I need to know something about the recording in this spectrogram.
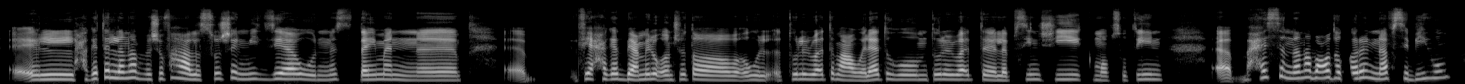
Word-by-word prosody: الحاجات 230 0 +2
اللي 300 -3 +4
أنا 310 +1 0
باشوفها 260 +3 -2
على 240 -3 +5
السوشيال 265 +5 0
ميديا 245 +1 +2
والناس 225 -1 -6
دايمًا 225 +1 +3 0.3
آآ، 195 0 +3 1.2
في 255 -1 +2
حاجات، 245 0 0
بيعملوا 230 -1 +3
أنشطة 230 +2 -3 0.3
و 195 +2 -4
وطول 240 +4 -6
الوقت 230 +1 -1
مع 205 -5 +3
ولادهم، 220 +3 0
طول 235 +1 -4
الوقت 225 -1 -1
لابسين 205 +4 -2
شيك، 230 0 +2
مبسوطين. 220 +4 -5 0.5
آآ، 390 -1 +4
باحس 325 +4 -2
إن 285 -6 -3
أنا 325 +3 +1
باقعد 300 0 +2
أقارن 280 +1 -1
نفسي 265 +1 +1
بيهم، 295 +8 -9
235 Hz, 130 wpm, -23 LUFS, 220-260 Hz, 1.2 s, على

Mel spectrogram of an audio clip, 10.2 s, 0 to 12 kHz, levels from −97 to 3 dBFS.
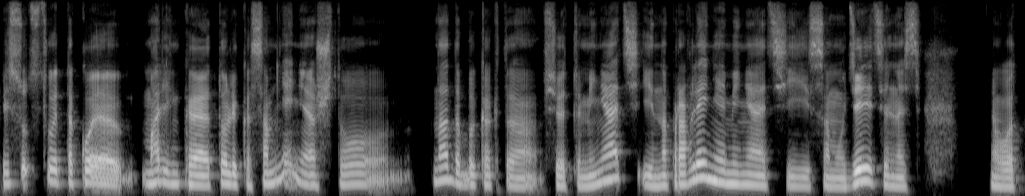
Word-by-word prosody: присутствует 165 - -3
такое 75 - +4 0.2
маленькая 145 -4 +2
толика 140 -1 0
сомнения, 150 - -2
что 140 +5 -4 0.4
надо 185 -3 0
бы 135 - -2
как-то 120 -4 -4
всё - - -2
это 115 - -5
менять: 190 - 0
и 125 -2 -2
направление 160 - +3
менять, 135 -3 -1
и 115 -1 -4
саму 110 0 -3
деятельность, 135 -6 +3 0.7
вот. 110 -3 -1
140 Hz, 110 wpm, -27 LUFS, 120-160 Hz, 0.7 s, такое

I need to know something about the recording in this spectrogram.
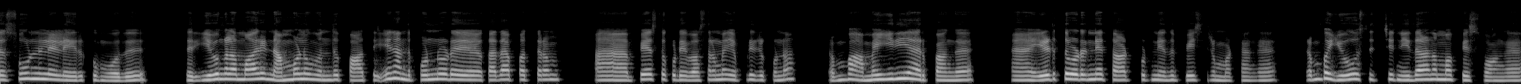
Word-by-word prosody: சூழ்நிலையில 250 -5 +2
இருக்கும்போது, 185 -2 -2 0.5
சரி, 185 -2 -1
இவங்களமாரி 240 +1 +4
நம்மளும் 240 +4 +3
வந்து 205 +1 0
பாத்து 190 +1 -3
ஏன்னா 275 +2 +4
அந்த 215 -3 -1
பொண்ணுடைய 230 0 +3 0.3
கதாபாத்திரம், 220 +1 -2 0.5
அ - - +1 0.3
பேசக்கூடிய 230 -3 -1
வசனம்லாம் 215 +3 -2
எப்பிடி 220 +2 -5
இருக்குன்னா, 200 +3 -5 0.4
ரொம்ப 210 +5 -1
அமைதியா 245 +6 +4
இருப்பாங்க. 195 -2 -1 0.6
அ - - 0 0.3
எடுத்த 245 +3 -1
உடனே 230 +1 +2
தாட் 205 0 -1
பூட்ன்னு 215 -1 -3
எதுவும் 200 0 -6
பேசிற 200 0 -5
மாட்டாங்க. 185 +1 -8 0.5
ரொம்ப 240 +5 0 0.2
யோசிச்சு 230 -1 -1
நிதானமா 225 +2 +2
பேசுவாங்க. 180 -2 -4
220 Hz, 120 wpm, -23 LUFS, 200-235 Hz, 0.6 s, இவங்களமாரி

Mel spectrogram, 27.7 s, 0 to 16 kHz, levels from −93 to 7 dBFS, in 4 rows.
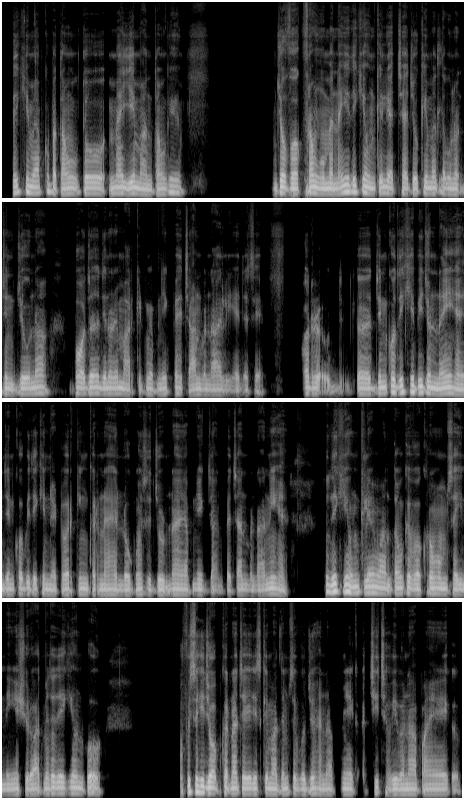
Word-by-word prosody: देखिए, 120 +3 0
मैं 110 - +2
आपको 120 +5 -3
बताऊँ 95 -5 0
तो 100 -1 +1
मैं 105 +2 +1
ये 100 0 +3
मानता 85 -1 -1
हूँ 90 0 -1
कि 115 -1 -1 1.5
जो 110 -1 +6
वर्क 95 0 +3
फ्रॉम 110 -1 +4
होम 95 0 +3
है - - +4
ना 95 - +1
ये 125 +4 +4
देखिए 120 -1 +2
उनके 100 0 +1
लिए 110 -2 +2
अच्छा 95 - -4
है 95 - +1
जो 95 +1 0
कि 100 - -2
मतलब 100 -1 -1
उन 90 -1 0
जिन 95 -4 -1
जो 95 0 +3
ना, 105 +2 0 0.4
बहुत 100 -1 +1
ज़्यादा 105 0 +2
जिन्होंने 95 0 +1
मार्केट 90 -2 -6
में 95 - -1
अपनी 90 0 -4
एक - - -6
पहचान 90 -3 -3
बना 85 -1 -4
ली 80 0 -8
है। 75 0 -8
जैसे - - -10 0.7
और 105 -2 -1 0.7
अ, - - +3 0.2
जिनको 105 +4 +2
देखिए 125 +3 +1
अभी 115 -1 +2
जो - - +6
नए 100 +1 +4
हैं, 85 -1 +1
जिनको 90 +1 -1
अभी 100 +2 -2
देखिए 95 0 -3
नेटवर्किंग 90 +2 -2
करना 85 0 -1
है, 85 -1 0
लोगों 85 +2 -1
से 90 -1 -5
जुड़ना 85 +1 +1
है, 85 - 0
अपनी 85 +1 -3
एक 85 - -5
जान - - -8
पहचान 85 0 -4
बनानी 85 +4 -1
है। 80 -4 -1 0.6
तो 130 - +1
देखिए 130 0 +5
उनके 110 -2 +2
लिए 110 0 +4
मैं 110 - +3
मानता 100 -1 +1
हूँ 100 - +2
कि 105 - +3
वर्क 90 -2 0
फ्रॉम 95 0 +2
होम 95 -1 +2
सही 90 0 +2
नहीं 85 +1 0
है, 90 - +1
शुरुआत 90 0 -1
में 95 0 0
तो 105 - +3
देखिए 100 +1 +2
उनको 100 -2 +1 1.2
ऑफ़िस 120 +2 +1
से 120 - +7
ही 115 - +6
जॉब 105 -1 +5
करना 100 - +3
चाहिए। 95 -1 +3
जिसके 95 +1 0
माध्यम 95 0 +1
से 95 - -2
वो 90 0 -1
जो 95 - +3
है 95 - -2
ना 90 +1 -1
अपनी 90 +2 -3
एक 90 - -5
अच्छी - - -5
छवि 90 +3 -1
बना 90 0 +2
पाएँ, 85 0 0
एक 90 - -6
95 Hz, 225 wpm, -23 LUFS, 90-105 Hz, 1.5 s, से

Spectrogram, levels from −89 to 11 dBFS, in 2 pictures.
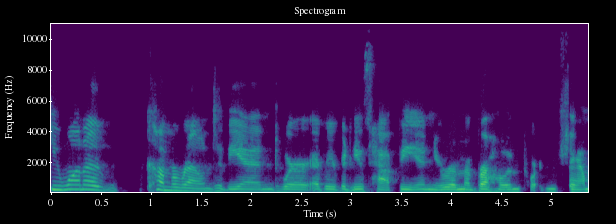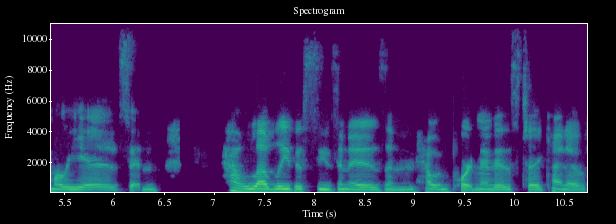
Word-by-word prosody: you 270 -2 +2
wanna 285 -2 0 0.5
come 245 -6 0
around 175 -6 -2
to 170 - -7
the 150 +1 -2
end 145 0 -4
where 145 -1 -2
everybody's 150 -1 -3
happy, 140 -1 -2
and 140 -1 -3
you 135 - -3
remember 145 +1 +3
how 145 -1 -3
important 150 +1 -6
family 145 0 +1
is, 140 -1 -2
and 140 +4 -3 0.7
how 195 -5 +1
lovely 155 -1 +6
the 155 +1 +1
season 150 0 +1
is, 140 0 +2
and 140 +1 -3
how 155 -3 0
important 145 0 0
it - - +4
is 150 0 -4
to, 140 -1 +2
kind 155 -6 -1
of, 130 +2 -2
145 Hz, 175 wpm, -24 LUFS, 140-155 Hz, 0.7 s, lovely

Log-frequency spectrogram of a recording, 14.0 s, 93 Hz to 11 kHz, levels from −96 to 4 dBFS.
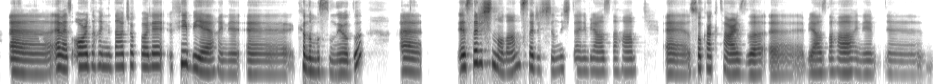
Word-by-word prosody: Eee, 180 -1 +2
evet 230 -2 +6
orada 260 0 +4
hani 250 -2 -5
daha 260 0 +1
çok 270 0 -6
böyle 260 +1 +2 0.2
Phoebe'ye 230 -11 +4
hani, 180 -1 -7
eee, 85 - -5
kanım 205 -6 +1
ısınıyordu. 180 - -2 0.6
Iıı, 195 -2 +2 0.6
eee, 245 +1 +8
sarışın 310 +1 +6
olan, 190 +6 -3
sarışın 215 -6 -1
işte 215 -2 -9
hani 200 0 -9
biraz 195 -1 -6
daha, 200 0 -7 0.5
eee, 175 -1 -2
sokak 230 -1 -1
tarzı, 175 -2 +1
eee, 85 0 -9
biraz 185 - -4
daha 195 -1 -8 0.2
hani, 180 -2 -11 0.2
ııı, 170 -1 -17
195 Hz, 125 wpm, -24 LUFS, 175-240 Hz, 0.6 s, eee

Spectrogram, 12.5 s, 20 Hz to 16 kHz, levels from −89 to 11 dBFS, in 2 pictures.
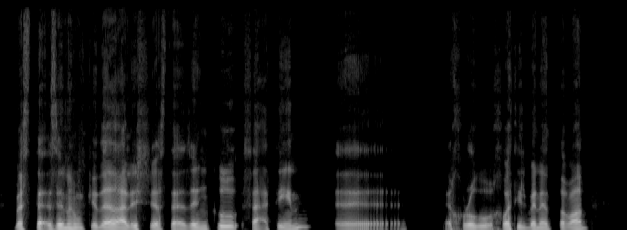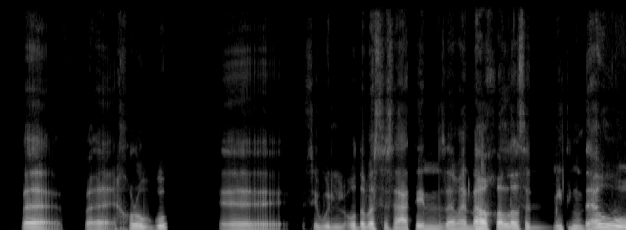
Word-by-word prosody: باستأذنهم 120 +2 +2
كده 140 +7 +3
معلش 130 -2 +1
أستأذنكم 155 - 0
ساعتين 185 - -6 0.3
آآ، - - -10 0.4
اخرجوا 120 +2 -1
إخواتي 120 +2 -1
البنات 120 +1 -2
طبعًا، 135 - 0 0.6
ف - - 0 0.6
فاخرجوا 140 +9 -1 0.5
آآ، 115 -3 -5 0.3
سيبوا 115 0 -6
لي 120 - -9
الأوضة 125 +1 -2
بس 130 +2 +1
ساعتين 130 +6 -1
زمن 170 +5 -1
هاخلّص 145 0 +6
الmeeting 140 +8 -8
ده 175 +8 +2
و 225 -2 +6
135 Hz, 110 wpm, -24 LUFS, 120-170 Hz, 0.6 s, هاخلّص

